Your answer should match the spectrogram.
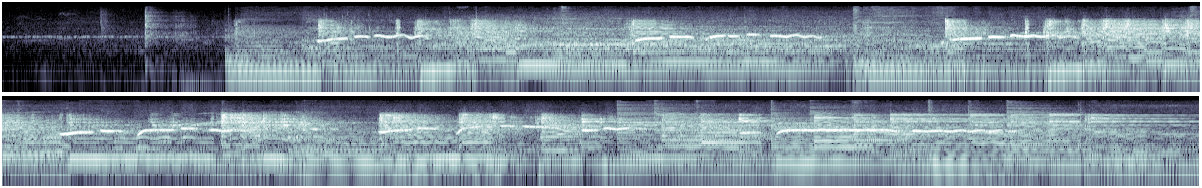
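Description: A whistled melody glides over a slow, full rock band playing live, starting after a brief quiet moment and carrying on steadily, loud and close, with sustained guitars and drums underneath.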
